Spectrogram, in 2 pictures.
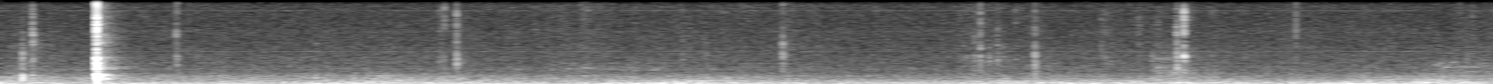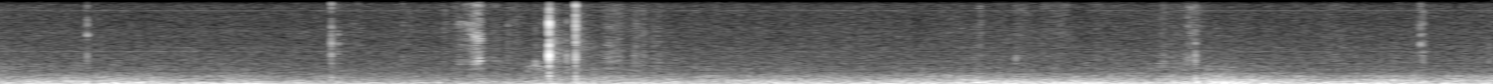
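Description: A small round black plastic powder foundation compact, with a mirror lid and a tan pressed powder pan, is held open in the hand while fingertips touch the powder and handle the hinged lid. Sharp, bright clicks stand out against a quiet, low rustling background, with a loud click near the start and another pair about two-thirds of the way through.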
